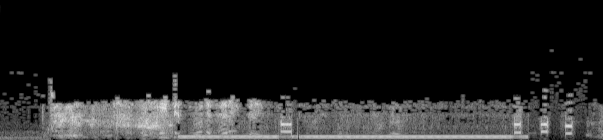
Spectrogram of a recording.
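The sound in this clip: Telephone tones sound on a recorded dispatch transmission. A steady two-pitched tone holds for several seconds, then a few short keypad beeps follow, with voice-like noise at the start.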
